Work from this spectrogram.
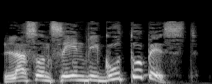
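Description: A man's voice: sits high, sing-song, unhurried, no echo, dull audio, pitched above the performer's own voice, exaggerated voice. A man voicing an arrogant, cruel teenage prince in an audiobook, haughty and commanding. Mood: taunting, commanding.

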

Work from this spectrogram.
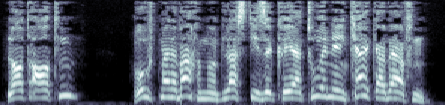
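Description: Man putting on a scheming, imperious queen, raised pitch. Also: expressive, moderate pace, no echo, lo-fi sound. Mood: commanding. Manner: commanding, falsely sweet interrogation.

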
